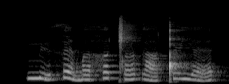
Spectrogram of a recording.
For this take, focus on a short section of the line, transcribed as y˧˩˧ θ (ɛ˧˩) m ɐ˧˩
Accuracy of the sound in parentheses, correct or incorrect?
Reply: incorrect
